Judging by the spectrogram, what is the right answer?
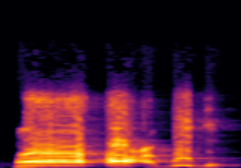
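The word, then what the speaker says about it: مَا أَعْبُدُ: এখানে অনেকে এই আইনটাকে কিন্তু স্কিপ করে চলে যায়, মানে আইনের উচ্চারণ করে না, কিন্তু আইনের উচ্চারণটা এখানে করতে হবে, খেয়াল করে করতে হবে, মা আবুদ।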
